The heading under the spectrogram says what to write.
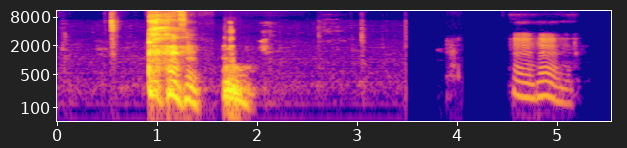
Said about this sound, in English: Any awkward coughing is approved right now.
